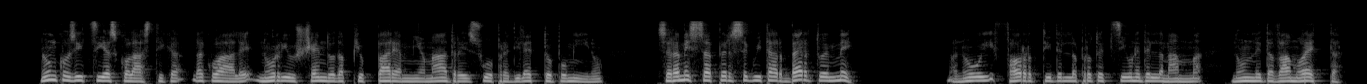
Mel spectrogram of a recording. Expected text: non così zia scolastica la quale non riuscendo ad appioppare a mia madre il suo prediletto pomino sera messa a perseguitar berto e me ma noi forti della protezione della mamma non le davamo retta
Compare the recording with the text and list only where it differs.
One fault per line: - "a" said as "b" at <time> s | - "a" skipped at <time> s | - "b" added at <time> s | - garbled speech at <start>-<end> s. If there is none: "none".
none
